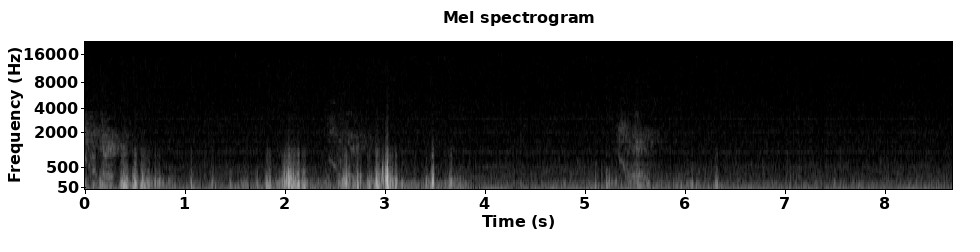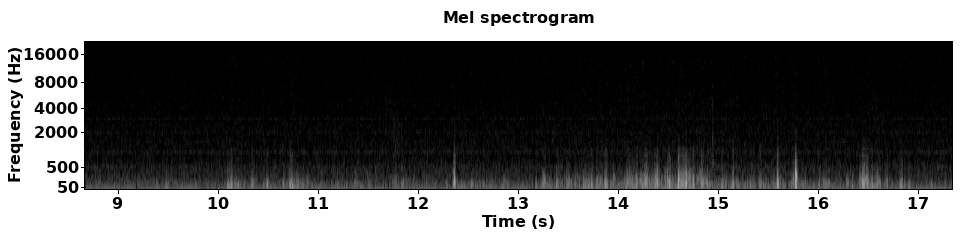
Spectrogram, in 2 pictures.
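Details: A muskox at the Large Animal Research Station, University of Alaska Fairbanks, in a sneezing fit around 1:25 pm on 23 May 2024, gives short, explosive snorting sneezes with deep, breathy rumbles between them.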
